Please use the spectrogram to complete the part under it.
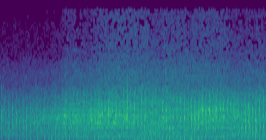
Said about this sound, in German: Nicht nur am Boden sind die Einsatzkräfte gefragt, denn das Eichkaterfeuer wird auch aus der Luft bekämpft. Mehrere Hubschrauber der Polizei, Feuerwehr und der Bundeswehr sind Teil der Großübung.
